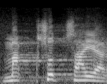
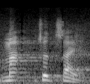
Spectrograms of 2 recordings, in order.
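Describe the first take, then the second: First: Said in the usual way. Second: Maksud with the middle k dropped, masut; Batak pronunciation. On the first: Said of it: "sulit untuk mengatakan huruf K di tengah". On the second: Shown as a demonstration. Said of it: "kan orang Batak nggak ngomong". (logat Batak, k di tengah hilang)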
